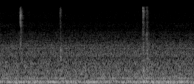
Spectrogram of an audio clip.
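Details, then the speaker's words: 2013 Chevy Cruze after clearing a rodent nest from the cabin air filter and replacing the blower motor: blower at full speed gives a steady, quiet whir with no roar, rattle or squeal. Normal blower. "anyway job done the blower is nice and quiet and uh gonna consider that a win"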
